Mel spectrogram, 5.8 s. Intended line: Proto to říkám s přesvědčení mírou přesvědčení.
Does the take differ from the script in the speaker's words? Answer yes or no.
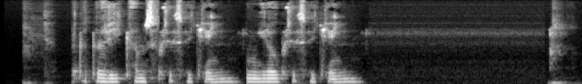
no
